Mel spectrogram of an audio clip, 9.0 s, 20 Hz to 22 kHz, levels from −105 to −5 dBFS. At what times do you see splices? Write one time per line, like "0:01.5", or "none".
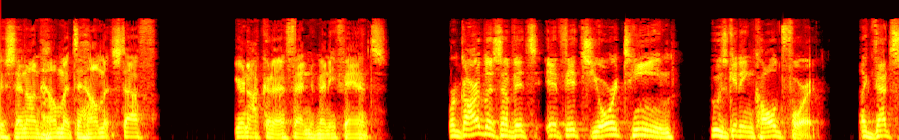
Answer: none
